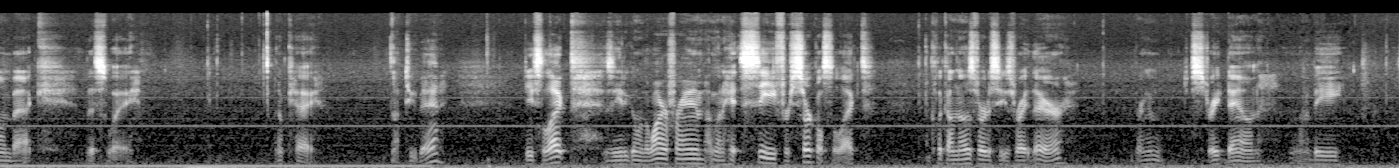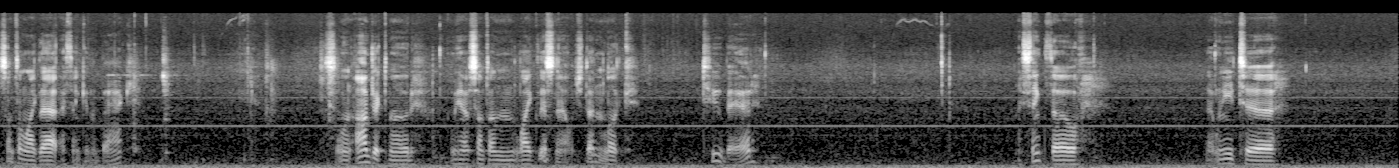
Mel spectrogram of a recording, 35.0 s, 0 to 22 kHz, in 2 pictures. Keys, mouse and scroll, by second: 6.9 a, 8.2 z, 9.8 c, 13.3-14.7 right drag, 14.7-15.7 middle drag, 15.7 click, 20.8 z, 23.0 Tab, 23.9-25.8 middle drag, 31.3 Tab, 32.2-34.1 middle drag.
